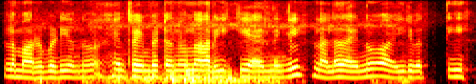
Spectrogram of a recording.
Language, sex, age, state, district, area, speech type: Malayalam, female, 30-45, Kerala, Kottayam, rural, spontaneous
